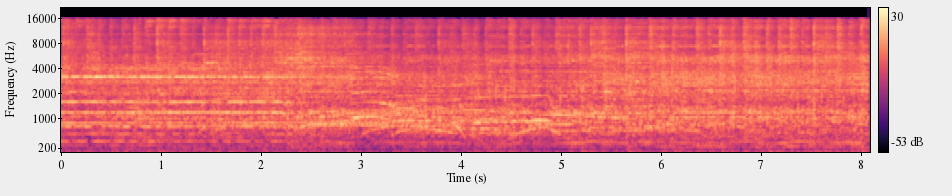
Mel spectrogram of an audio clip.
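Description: Live concert music played loud: a female singer holds a long note over the band for about the first two seconds, then the crowd cheers and whoops over the music as it plays on.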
